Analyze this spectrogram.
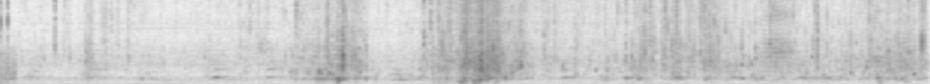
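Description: Shallow lake water splashing and trickling, with two louder splashes about two and three seconds in.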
